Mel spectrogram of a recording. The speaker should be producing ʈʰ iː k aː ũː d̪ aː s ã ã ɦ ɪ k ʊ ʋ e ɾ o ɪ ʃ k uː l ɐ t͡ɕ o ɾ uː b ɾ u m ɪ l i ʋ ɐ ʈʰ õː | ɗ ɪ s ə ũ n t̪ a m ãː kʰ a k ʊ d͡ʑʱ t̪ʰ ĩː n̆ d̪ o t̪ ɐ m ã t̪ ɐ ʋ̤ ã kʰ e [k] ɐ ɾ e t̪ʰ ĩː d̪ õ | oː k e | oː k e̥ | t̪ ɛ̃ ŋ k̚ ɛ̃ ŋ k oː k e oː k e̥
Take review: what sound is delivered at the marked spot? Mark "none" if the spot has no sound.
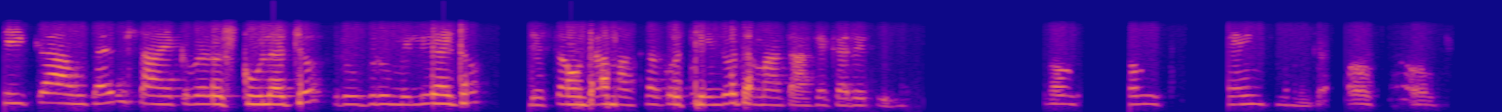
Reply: k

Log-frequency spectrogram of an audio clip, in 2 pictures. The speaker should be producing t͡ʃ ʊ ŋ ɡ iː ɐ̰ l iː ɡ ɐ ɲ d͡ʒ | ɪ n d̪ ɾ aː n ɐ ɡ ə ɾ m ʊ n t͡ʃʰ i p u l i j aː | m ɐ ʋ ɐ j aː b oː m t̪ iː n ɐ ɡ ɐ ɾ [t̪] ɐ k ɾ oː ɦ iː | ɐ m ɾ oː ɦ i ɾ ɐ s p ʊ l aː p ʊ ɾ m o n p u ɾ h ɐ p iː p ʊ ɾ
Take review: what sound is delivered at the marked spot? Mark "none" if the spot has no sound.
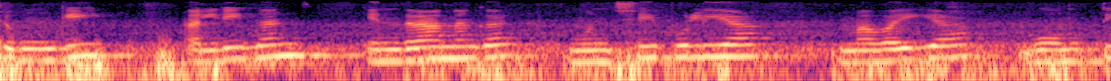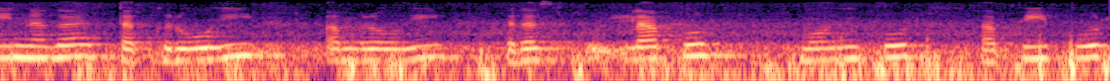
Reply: t̪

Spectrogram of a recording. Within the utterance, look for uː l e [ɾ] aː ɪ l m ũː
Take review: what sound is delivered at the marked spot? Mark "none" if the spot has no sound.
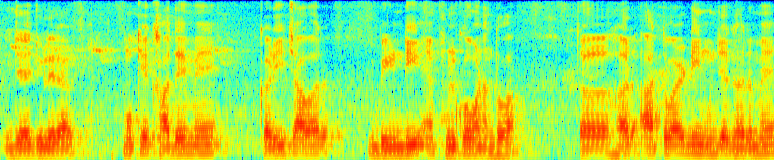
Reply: l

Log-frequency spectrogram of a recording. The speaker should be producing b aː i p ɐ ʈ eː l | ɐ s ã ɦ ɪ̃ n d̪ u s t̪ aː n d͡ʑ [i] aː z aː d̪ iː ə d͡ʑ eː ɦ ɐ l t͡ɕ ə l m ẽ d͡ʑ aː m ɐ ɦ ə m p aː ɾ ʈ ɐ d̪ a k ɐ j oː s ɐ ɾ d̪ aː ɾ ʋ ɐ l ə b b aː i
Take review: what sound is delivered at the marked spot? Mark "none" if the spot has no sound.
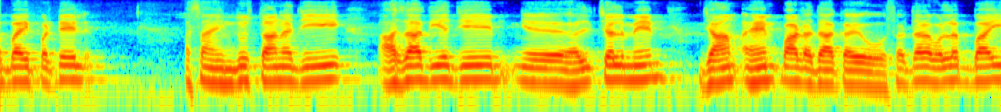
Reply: iː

